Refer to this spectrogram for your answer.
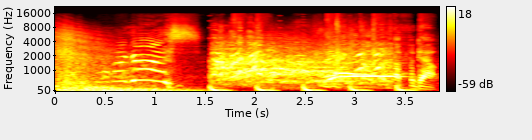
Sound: laughter

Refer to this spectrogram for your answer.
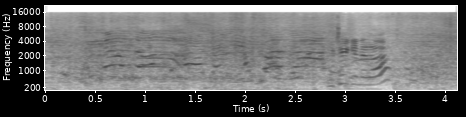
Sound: shouting in the background

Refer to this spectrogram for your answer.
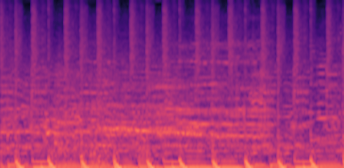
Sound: crowd cheering

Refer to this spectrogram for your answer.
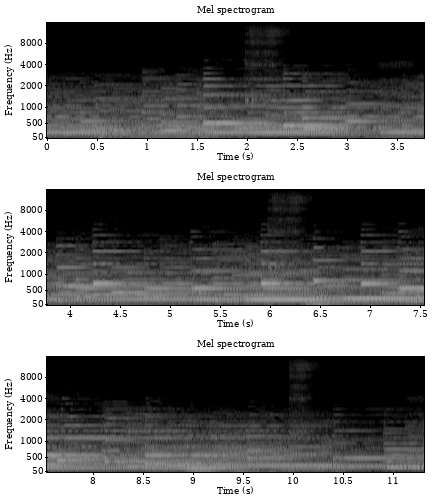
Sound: squealing

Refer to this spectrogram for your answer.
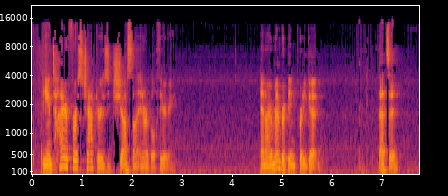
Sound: flips pages

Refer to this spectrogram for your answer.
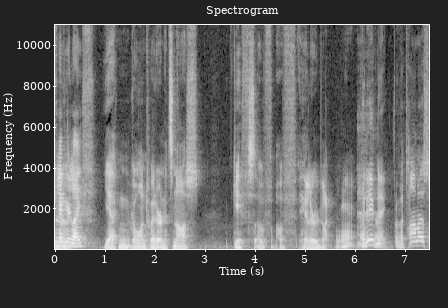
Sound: mock-speech sound

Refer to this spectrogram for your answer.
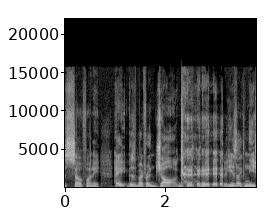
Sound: laughs

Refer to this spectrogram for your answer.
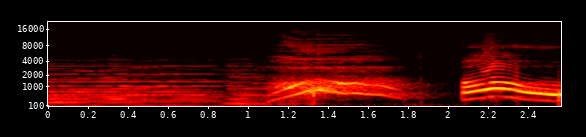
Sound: gasps

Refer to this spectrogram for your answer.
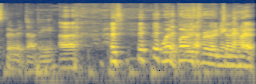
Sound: laughs

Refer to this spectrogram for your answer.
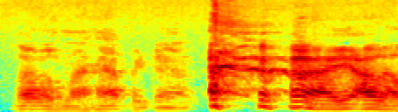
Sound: laugh

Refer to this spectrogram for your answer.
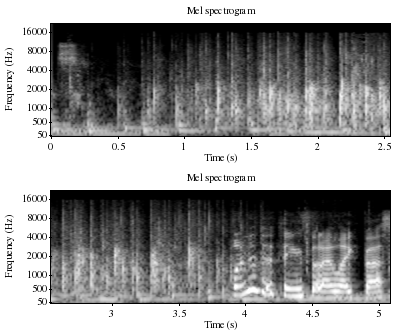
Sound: clapping

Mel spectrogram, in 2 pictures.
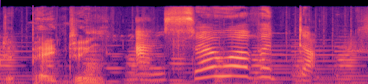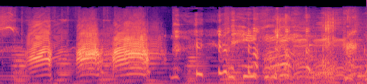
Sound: quacking; all laugh

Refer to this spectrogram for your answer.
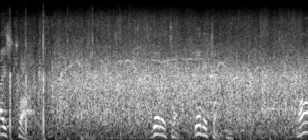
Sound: audience applauds

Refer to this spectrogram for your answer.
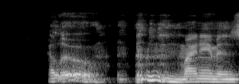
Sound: clears throat

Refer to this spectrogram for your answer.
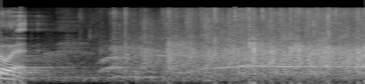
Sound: applause

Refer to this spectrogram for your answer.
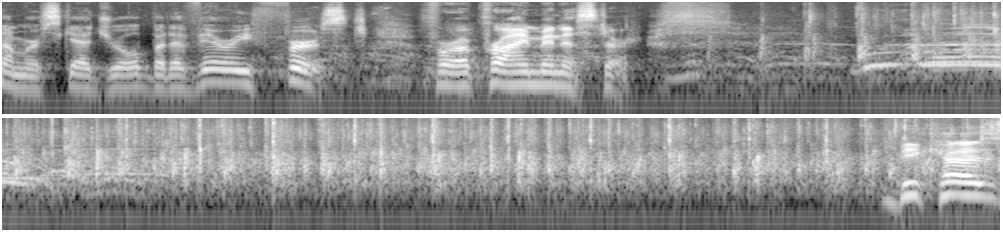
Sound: applause

